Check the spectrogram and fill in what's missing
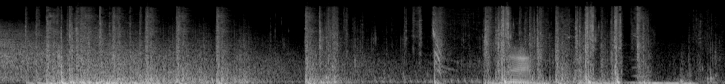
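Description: Rapid AK rifle fire in a Call of Duty match on PC, with loud, close automatic bursts hammering almost continuously, broken by short pauses, with a brief break near the middle.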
